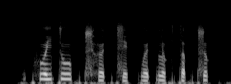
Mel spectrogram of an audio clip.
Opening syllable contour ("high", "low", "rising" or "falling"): high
